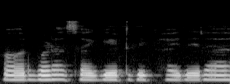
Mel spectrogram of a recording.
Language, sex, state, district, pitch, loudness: Hindi, female, Jharkhand, Palamu, 210 Hz, -15 LUFS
